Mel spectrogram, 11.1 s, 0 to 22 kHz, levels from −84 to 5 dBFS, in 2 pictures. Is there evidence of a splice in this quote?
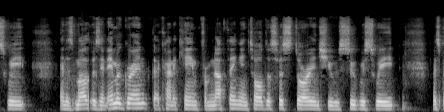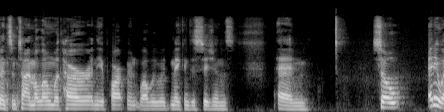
yes; 2 cuts; at 1.1 s, 3.1 s

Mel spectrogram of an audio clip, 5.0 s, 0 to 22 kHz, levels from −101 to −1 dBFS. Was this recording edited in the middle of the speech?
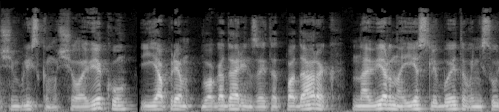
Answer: yes; 1 cut; at 2.0 s

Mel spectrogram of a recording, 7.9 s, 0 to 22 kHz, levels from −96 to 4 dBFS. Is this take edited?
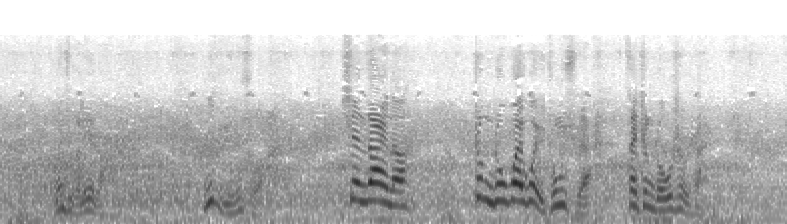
no; 0 cuts

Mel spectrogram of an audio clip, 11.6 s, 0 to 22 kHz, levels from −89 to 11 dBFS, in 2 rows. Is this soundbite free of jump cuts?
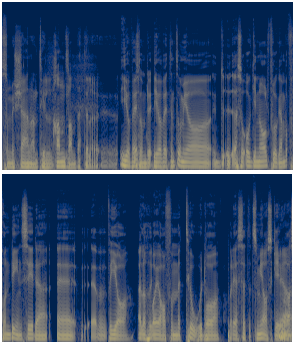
no; 7 cuts; at 1.0 s, 2.7 s, 5.7 s, 7.9 s, 8.8 s, 9.8 s, 10.2 s

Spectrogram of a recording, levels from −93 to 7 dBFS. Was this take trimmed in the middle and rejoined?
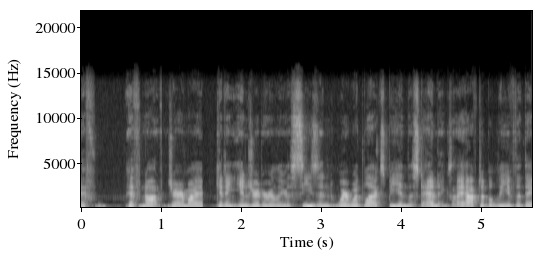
yes; 4 cuts; at 1.0 s, 1.5 s, 2.6 s, 3.5 s

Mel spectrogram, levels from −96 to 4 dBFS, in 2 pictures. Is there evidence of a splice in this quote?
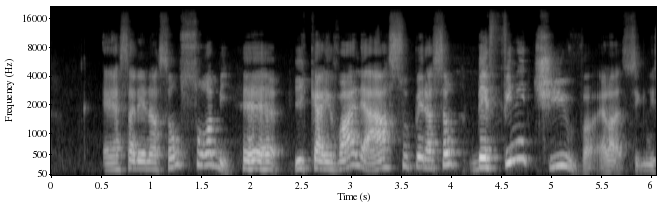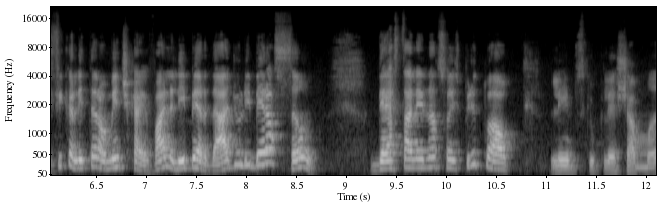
yes; 1 cut; at 2.4 s

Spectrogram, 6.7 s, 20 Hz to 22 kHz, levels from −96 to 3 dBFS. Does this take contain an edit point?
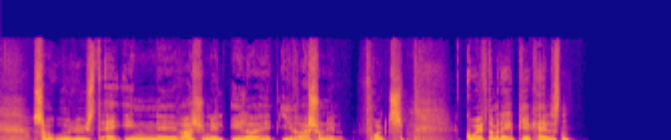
no; 0 cuts

